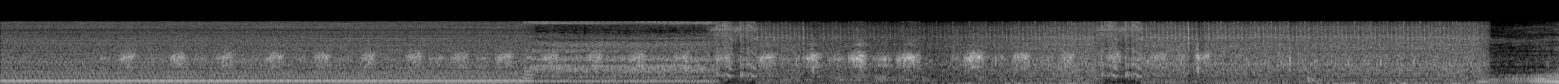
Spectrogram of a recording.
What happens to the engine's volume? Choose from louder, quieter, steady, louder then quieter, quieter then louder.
steady.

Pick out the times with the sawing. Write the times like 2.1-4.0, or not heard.
1.1-12.2.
